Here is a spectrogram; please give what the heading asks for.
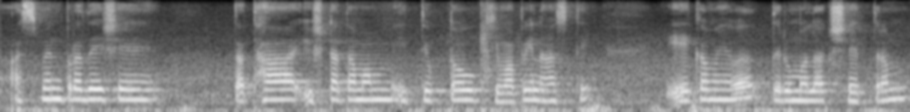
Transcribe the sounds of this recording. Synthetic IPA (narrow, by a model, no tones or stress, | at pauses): ɐ̰sminpɾɐd̪eːʃeː | t̪ɐt̪ʰaːiʂʈɐt̪ɐmɐmḭt̪juk̚t̪ɐwkʰimɐpinaːst̪i | ḛːkɐmeːʋɐt̪iɾmɐlɐkʂeːt̪ɾɐm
